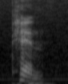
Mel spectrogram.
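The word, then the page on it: pin: Canadian English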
